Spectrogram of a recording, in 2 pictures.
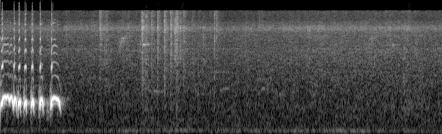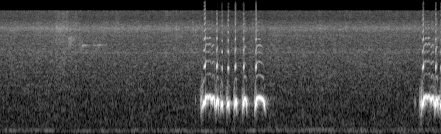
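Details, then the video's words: Zebra dove sings quick, pulsing coo phrases, one at the start, another after a long quiet gap, and a third beginning at the very end over steady low background noise. "TERAPI PERKUTUT MOGOK BUNYI PALING TOP"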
